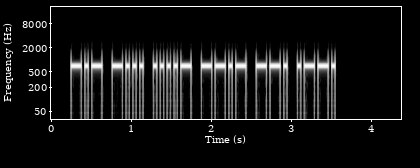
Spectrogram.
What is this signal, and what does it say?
Morse code, heard as a keyed tone, about 28 wpm, 700 Hz. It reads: KB4QGP
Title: USA Call Signs 28wpm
